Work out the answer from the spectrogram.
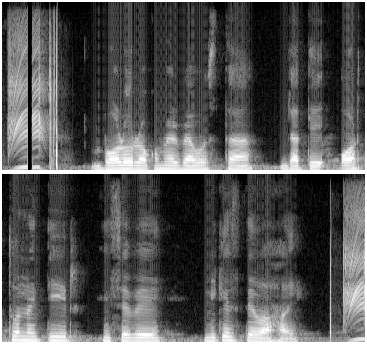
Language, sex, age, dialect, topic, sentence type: Bengali, male, 18-24, Northern/Varendri, banking, statement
